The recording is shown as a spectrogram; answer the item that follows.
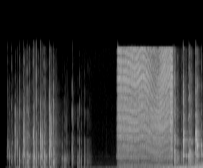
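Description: Spray-paint sound effect: a run of sharp clicks, then a loud hiss of aerosol spraying starting about two seconds in and lasting about a second, then crackling as the paper stencil is peeled off.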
